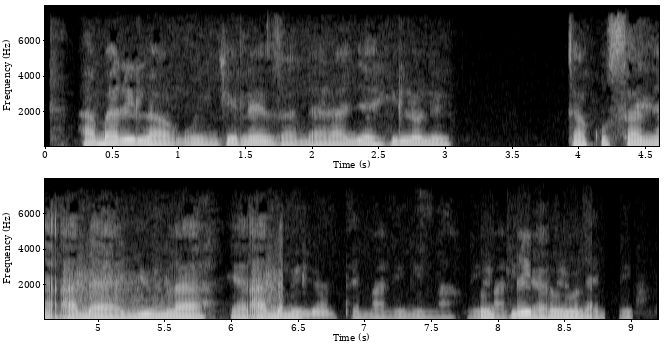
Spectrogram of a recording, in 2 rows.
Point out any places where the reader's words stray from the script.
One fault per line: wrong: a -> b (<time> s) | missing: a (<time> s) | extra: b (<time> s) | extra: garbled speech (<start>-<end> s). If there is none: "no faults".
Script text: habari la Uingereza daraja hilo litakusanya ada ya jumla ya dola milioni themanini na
wrong: dola -> ada (6.1 s)
extra: garbled speech (7.8-9.0 s)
